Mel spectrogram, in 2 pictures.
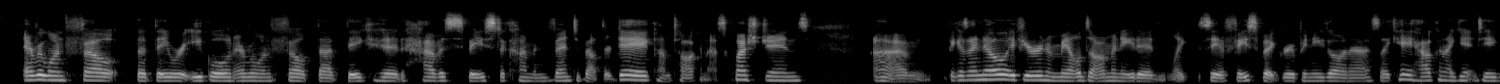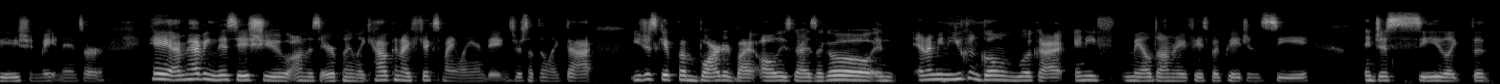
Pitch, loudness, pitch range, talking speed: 175 Hz, -29 LUFS, 165-200 Hz, 210 wpm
